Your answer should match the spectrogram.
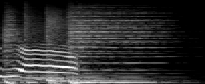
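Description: A voice ends a drawn-out laugh, its pitch sliding down and stopping just under a second in, over background music whose steady bass fades out near the end.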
